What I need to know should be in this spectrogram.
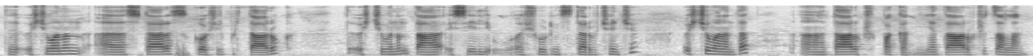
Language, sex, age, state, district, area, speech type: Kashmiri, male, 18-30, Jammu and Kashmir, Anantnag, rural, spontaneous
